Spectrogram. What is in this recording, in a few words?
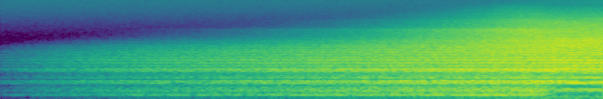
reverse, vocal sample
